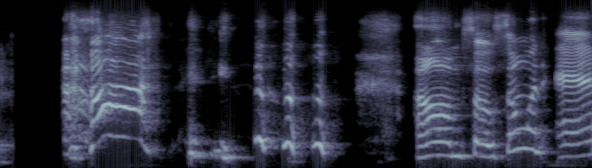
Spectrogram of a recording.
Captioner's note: laughter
